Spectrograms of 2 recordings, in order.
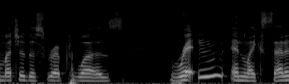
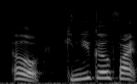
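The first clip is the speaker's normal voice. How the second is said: normal talking voice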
